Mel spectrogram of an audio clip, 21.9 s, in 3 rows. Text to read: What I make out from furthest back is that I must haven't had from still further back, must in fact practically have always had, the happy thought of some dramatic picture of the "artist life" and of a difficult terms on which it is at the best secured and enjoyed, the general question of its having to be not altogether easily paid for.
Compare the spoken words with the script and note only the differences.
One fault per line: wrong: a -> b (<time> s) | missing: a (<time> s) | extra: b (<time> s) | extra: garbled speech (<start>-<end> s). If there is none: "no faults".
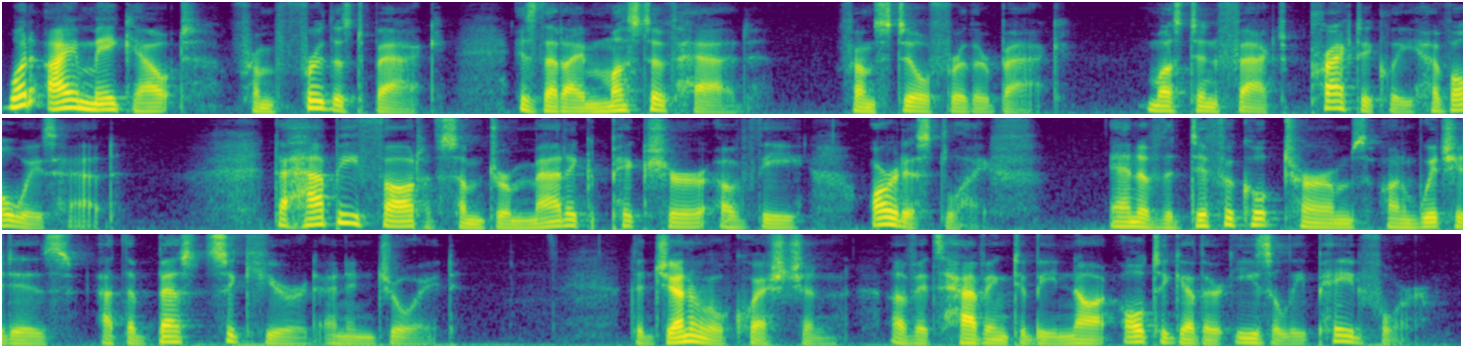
wrong: haven't -> have (3.2 s)
wrong: a -> the (13.1 s)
